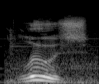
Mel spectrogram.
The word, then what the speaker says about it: lose: it's loose loose and the first word you hear s sound but the second one is loose lose for letter s you hear Z okay letter s only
